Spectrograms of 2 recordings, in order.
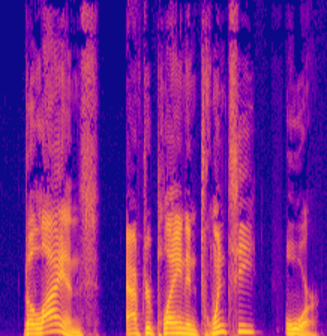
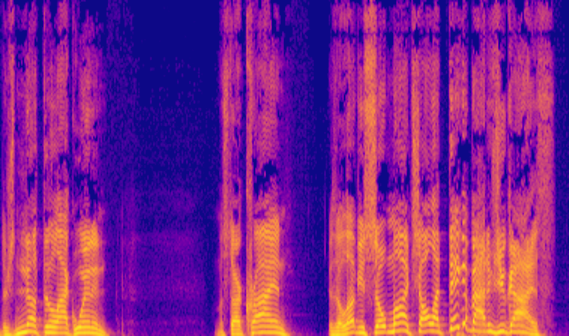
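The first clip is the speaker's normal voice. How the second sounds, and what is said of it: Dan Campbell impression. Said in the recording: “my Dan Campbell impression”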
